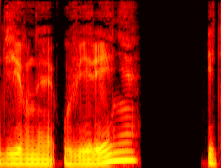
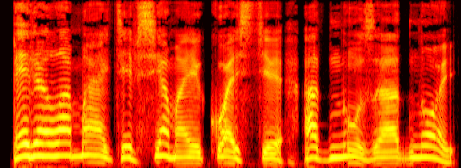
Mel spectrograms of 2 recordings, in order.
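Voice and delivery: high, strained, anguished shouting; desperate impassioned wail; hoarse, frenzied cry; 12 semitones higher, 4 dB louder, slower than usual. A narrator's reading. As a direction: beg wildly for punishment at the top of the voice. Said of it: "закричал он хрипло".

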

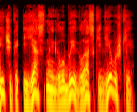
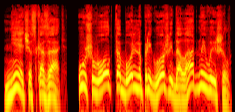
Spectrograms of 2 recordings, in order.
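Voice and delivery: higher, lightly teasing wisecrack; joking; 8 semitones higher, 4 dB louder than usual. A narrator's reading. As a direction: crack a sly joke about the boy. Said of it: "острила девушка". (шутливо, с лёгкой насмешкой)

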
